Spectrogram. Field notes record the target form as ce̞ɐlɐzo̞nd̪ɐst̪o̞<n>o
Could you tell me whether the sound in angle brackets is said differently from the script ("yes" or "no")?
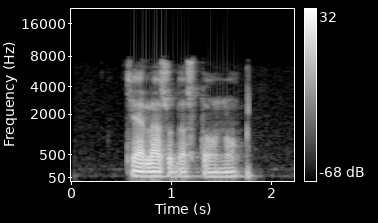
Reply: no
